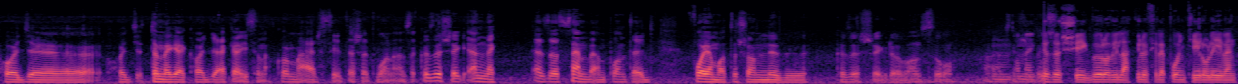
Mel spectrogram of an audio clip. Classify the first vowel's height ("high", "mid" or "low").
mid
